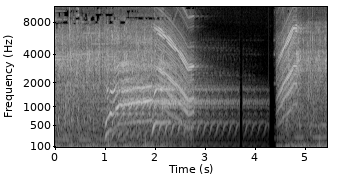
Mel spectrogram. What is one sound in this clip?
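A shimmering magical chime sweeps up and fades.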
